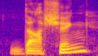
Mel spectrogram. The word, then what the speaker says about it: Daxing: Beijing's Daxing, D-A-X-I-N-G airport, PKX, excuse me. Yes, just think of Christmas and dashing through the snow.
